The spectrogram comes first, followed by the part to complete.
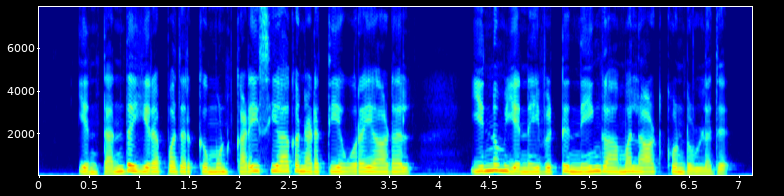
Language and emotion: Tamil, sad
